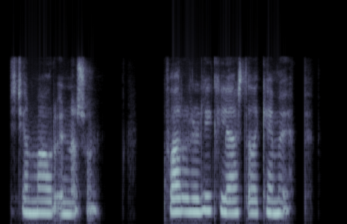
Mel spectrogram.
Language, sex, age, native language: Icelandic, female, 17, Icelandic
